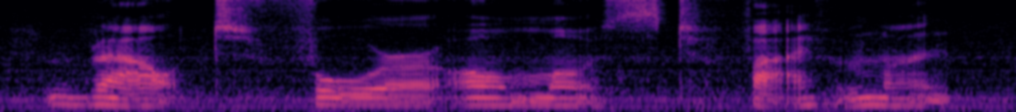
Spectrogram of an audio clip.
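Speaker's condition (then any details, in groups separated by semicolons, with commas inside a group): Essential tremor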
